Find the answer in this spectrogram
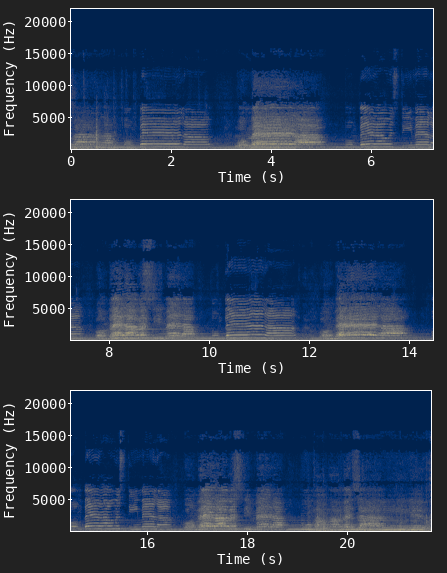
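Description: Children's choir singing together over a steady instrumental accompaniment of held chords, in short phrases with brief breaths between them.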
